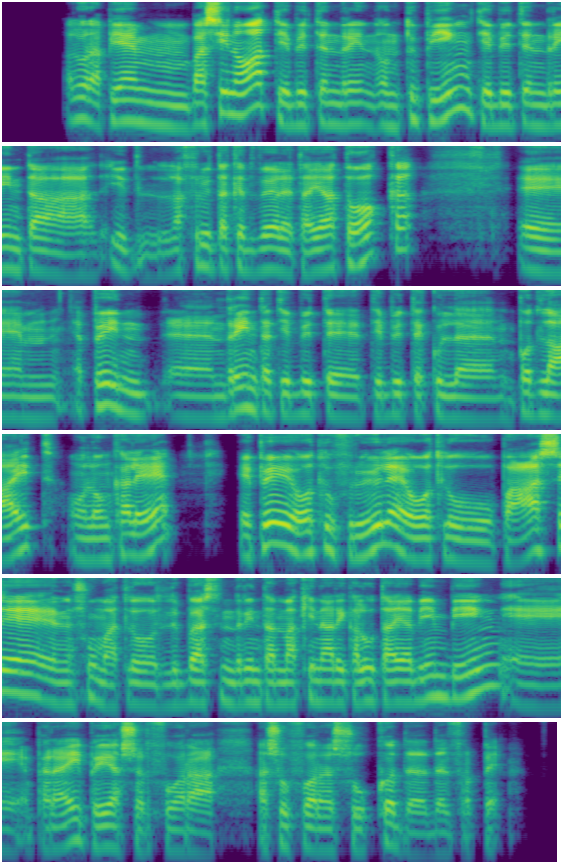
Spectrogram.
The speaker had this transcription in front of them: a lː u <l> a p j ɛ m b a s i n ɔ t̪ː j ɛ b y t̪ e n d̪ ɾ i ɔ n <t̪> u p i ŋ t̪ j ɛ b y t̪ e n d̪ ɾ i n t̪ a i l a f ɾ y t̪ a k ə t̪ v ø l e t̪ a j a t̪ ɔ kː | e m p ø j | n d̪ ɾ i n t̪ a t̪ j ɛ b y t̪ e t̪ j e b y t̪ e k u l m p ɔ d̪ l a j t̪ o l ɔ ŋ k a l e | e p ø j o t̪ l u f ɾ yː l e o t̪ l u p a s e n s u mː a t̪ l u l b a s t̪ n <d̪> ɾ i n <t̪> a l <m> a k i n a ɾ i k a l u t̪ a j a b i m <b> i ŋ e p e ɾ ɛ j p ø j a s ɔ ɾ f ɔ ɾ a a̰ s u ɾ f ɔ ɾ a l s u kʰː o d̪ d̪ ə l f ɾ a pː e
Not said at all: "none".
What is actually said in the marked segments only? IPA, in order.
ɾ, t̪, d̪, t̪, m, b

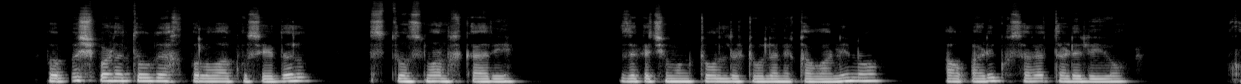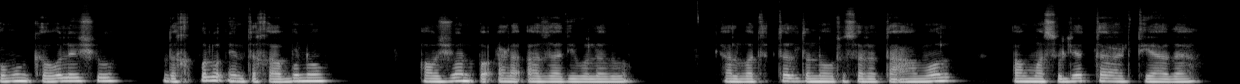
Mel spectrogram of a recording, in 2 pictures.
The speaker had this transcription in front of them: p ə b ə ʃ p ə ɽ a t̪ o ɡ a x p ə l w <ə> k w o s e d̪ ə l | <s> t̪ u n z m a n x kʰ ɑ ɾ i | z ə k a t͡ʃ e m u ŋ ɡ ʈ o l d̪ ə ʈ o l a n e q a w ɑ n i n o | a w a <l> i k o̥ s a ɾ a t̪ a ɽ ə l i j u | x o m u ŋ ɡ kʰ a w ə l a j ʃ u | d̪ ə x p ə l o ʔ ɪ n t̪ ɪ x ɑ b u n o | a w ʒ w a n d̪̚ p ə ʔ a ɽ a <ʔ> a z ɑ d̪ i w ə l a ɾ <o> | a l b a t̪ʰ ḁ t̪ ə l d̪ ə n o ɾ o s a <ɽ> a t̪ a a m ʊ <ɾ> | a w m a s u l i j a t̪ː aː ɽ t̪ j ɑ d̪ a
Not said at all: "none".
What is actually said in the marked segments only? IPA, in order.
ɑ, s, ɽ, ʔ, u, ɾ, l

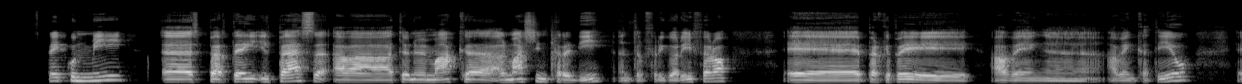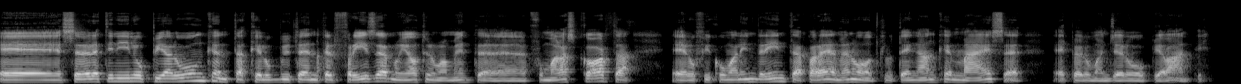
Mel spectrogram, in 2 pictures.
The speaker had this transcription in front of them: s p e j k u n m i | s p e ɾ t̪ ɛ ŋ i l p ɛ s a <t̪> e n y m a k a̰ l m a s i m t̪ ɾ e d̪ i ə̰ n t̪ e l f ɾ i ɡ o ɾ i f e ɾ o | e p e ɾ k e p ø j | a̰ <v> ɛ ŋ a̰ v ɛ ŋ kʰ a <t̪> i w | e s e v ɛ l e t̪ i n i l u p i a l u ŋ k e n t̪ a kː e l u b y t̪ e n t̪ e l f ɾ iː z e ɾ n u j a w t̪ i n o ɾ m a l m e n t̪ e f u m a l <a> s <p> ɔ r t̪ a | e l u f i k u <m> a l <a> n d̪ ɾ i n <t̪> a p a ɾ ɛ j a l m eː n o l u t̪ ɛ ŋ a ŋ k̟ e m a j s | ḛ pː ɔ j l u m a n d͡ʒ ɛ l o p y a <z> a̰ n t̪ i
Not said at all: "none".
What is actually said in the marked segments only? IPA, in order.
t̪, v, t̪, a, k, m, i, t̪, v

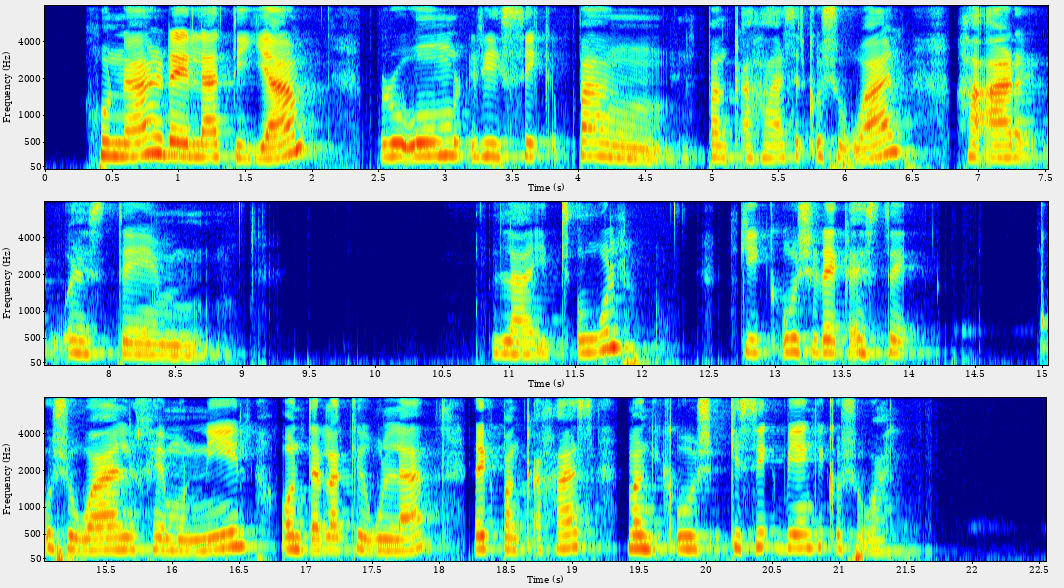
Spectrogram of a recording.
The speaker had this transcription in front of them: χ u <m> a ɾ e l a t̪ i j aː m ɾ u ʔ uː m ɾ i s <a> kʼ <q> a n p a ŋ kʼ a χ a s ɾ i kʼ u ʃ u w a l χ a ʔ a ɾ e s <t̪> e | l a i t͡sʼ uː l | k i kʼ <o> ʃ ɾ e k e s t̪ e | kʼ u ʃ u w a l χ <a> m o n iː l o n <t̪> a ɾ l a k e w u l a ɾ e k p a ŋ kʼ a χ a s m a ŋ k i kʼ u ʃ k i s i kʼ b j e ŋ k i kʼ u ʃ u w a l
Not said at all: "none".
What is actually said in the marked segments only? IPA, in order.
n, i, p, t̪, u, e, t̪

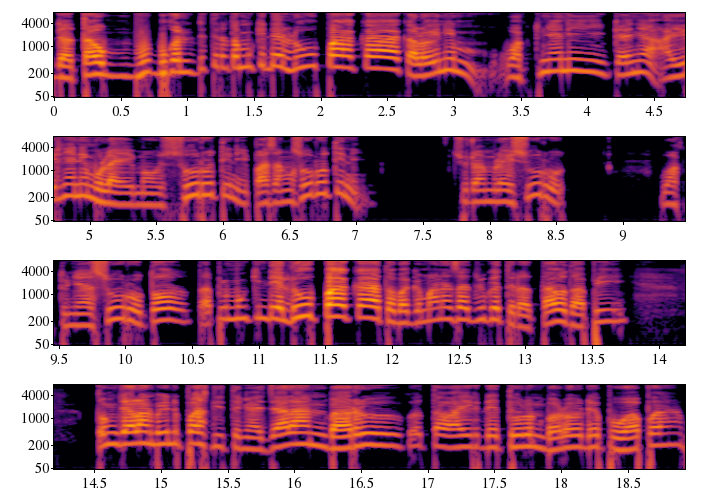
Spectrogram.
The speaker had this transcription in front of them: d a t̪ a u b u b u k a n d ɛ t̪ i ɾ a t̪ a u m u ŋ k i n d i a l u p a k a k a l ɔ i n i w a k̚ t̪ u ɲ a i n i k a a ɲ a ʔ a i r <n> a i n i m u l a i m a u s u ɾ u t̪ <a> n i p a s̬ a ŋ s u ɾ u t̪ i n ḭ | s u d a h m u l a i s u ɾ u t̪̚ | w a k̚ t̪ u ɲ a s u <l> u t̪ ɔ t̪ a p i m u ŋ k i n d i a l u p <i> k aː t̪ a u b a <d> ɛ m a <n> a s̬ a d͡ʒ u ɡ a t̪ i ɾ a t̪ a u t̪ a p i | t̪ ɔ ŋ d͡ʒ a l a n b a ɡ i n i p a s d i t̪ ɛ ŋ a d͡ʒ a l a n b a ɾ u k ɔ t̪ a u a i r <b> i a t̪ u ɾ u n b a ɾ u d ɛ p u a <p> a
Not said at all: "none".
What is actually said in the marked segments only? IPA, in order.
ɲ, i, ɾ, a, ɡ, n, d, p

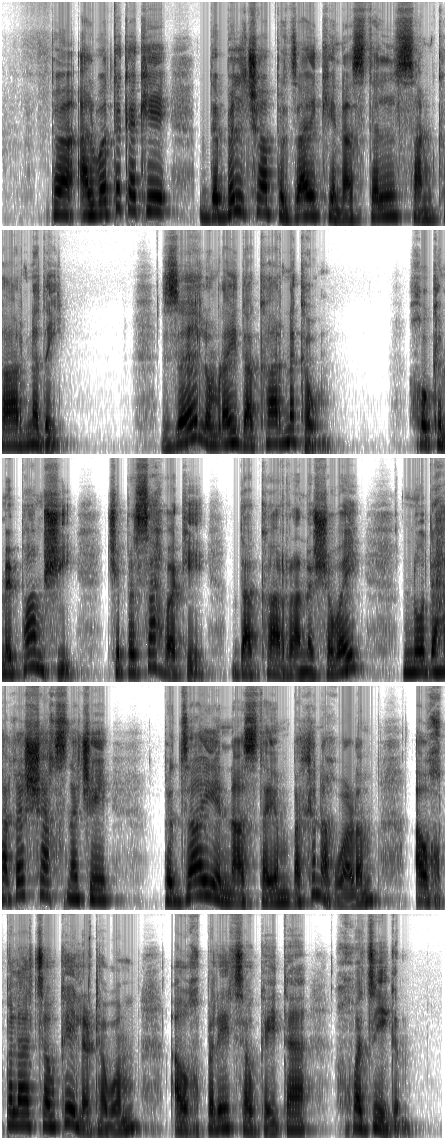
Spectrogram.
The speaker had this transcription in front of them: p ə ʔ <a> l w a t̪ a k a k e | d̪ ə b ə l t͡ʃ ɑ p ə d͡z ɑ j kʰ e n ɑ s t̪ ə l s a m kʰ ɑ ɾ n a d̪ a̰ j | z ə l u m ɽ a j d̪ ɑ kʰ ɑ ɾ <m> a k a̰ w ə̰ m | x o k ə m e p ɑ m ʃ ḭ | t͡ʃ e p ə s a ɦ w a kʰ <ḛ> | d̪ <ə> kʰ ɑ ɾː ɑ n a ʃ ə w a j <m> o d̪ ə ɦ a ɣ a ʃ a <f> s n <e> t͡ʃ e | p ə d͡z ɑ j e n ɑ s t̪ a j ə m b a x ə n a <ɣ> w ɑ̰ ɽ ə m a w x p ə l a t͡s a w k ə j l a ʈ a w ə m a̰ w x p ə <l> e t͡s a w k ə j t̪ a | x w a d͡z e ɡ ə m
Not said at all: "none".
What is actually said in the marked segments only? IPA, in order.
a, n, ḛ, ɑ, n, x, a, ɣ, l

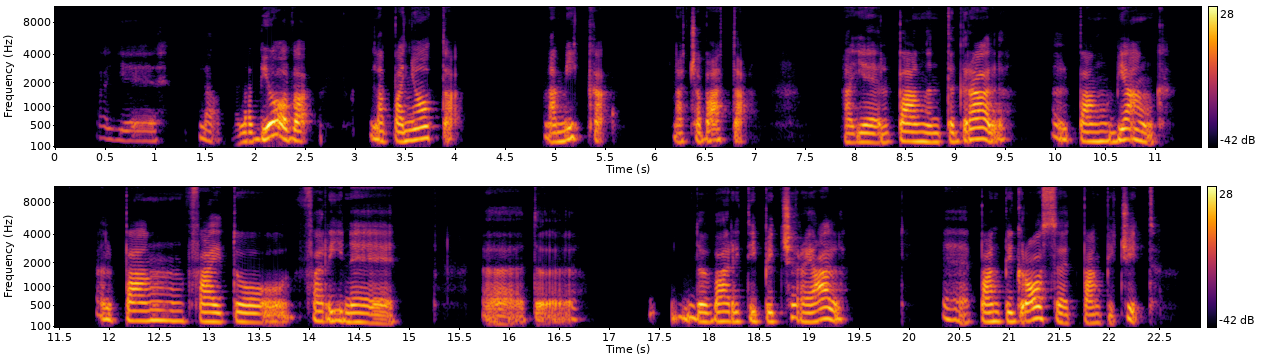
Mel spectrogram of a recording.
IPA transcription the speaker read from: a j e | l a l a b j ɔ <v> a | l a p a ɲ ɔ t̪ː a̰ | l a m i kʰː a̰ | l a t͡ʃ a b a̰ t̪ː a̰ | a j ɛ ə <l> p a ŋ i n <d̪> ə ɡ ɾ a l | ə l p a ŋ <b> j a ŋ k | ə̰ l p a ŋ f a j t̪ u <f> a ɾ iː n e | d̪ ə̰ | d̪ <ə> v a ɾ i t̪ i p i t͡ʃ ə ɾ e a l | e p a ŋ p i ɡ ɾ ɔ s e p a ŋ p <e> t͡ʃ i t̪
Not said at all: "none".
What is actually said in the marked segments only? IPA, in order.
v, l, t̪, b, f, ə, i

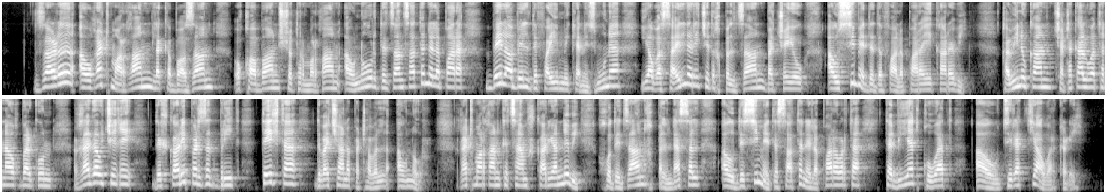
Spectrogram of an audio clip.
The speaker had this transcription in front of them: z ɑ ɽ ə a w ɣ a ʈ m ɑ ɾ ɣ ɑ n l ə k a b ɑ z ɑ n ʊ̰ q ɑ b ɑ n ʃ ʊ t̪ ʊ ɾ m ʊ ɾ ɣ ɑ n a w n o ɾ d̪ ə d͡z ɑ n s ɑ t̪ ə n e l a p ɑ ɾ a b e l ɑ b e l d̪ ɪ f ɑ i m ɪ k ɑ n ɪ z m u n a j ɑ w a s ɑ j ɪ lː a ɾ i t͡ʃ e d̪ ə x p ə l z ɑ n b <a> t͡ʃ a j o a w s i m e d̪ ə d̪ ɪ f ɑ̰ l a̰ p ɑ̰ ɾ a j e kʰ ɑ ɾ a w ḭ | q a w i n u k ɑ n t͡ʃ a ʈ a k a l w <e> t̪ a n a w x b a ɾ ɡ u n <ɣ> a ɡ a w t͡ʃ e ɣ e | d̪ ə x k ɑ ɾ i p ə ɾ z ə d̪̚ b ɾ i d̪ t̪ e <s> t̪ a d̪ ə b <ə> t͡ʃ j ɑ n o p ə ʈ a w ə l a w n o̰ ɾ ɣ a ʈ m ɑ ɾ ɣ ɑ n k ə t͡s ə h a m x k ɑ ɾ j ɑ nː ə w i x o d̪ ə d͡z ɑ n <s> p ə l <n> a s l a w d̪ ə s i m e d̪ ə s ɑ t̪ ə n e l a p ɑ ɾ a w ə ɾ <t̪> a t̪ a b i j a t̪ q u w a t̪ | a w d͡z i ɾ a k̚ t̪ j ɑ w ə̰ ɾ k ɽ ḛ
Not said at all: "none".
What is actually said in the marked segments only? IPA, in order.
a, a, ɣ, x, a, x, n, t̪

